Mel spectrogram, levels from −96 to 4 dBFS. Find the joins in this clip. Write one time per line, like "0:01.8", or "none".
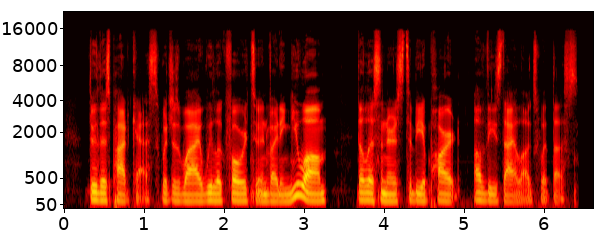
none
